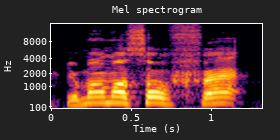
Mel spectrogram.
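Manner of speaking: high, loud joke-teller voice; mock mama joke. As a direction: launch the roast, hammed-up.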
